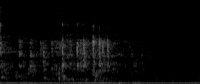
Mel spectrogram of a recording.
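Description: Typing on a computer keyboard: a quick run of key clicks that stops a little past a second in.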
